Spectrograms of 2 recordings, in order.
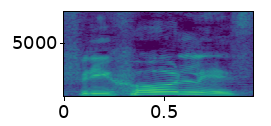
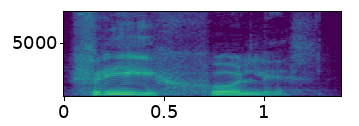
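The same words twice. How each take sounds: First: The stress falls on the syllable 'jo'. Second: The stress falls on the syllable 'fri'. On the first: This is the speaker's own usual way. "lleva acento en la O" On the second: This is how Colombians say it. "Ellos se lo ponen en la I"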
